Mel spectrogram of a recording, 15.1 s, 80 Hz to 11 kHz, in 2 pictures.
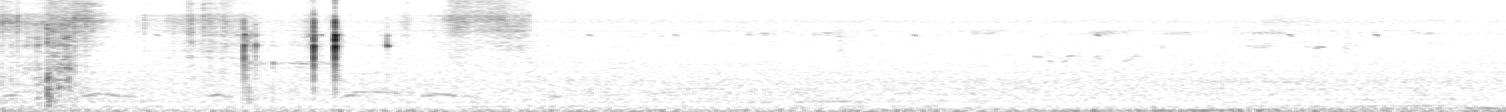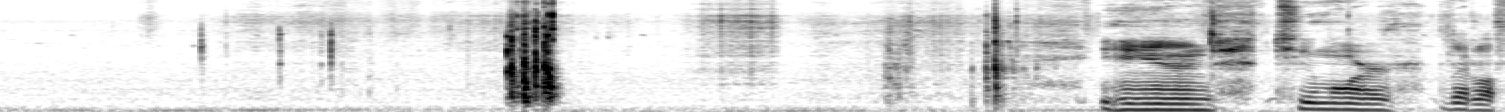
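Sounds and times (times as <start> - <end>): low steady hum: 0.0 - 15.0
screwdrivers clicking: 8.6 - 10.4.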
